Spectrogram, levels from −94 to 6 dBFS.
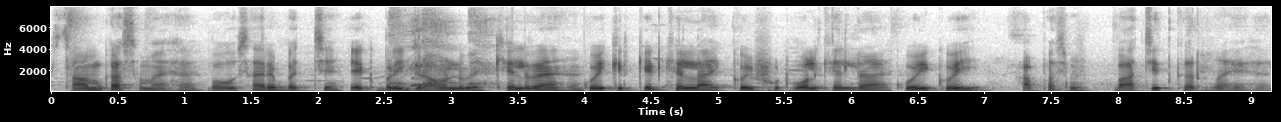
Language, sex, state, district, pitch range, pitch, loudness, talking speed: Hindi, male, Bihar, Darbhanga, 120-140 Hz, 125 Hz, -20 LUFS, 205 wpm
